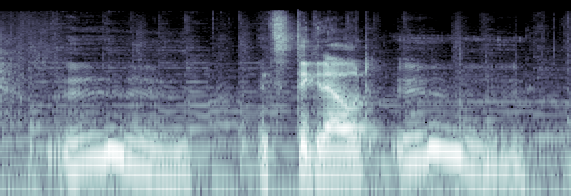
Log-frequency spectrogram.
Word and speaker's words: ü: Well, like this. Ooh. Make your mouth like ooh round. Ooh.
